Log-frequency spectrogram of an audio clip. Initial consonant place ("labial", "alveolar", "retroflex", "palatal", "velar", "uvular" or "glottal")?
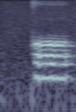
velar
